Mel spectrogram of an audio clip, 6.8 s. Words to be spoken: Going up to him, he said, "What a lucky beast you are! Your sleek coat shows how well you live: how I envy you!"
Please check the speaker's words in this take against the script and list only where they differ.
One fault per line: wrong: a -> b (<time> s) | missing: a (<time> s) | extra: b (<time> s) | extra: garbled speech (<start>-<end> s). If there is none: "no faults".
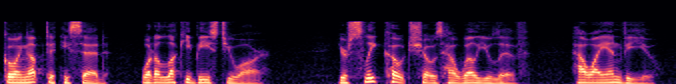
missing: him (0.5 s)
